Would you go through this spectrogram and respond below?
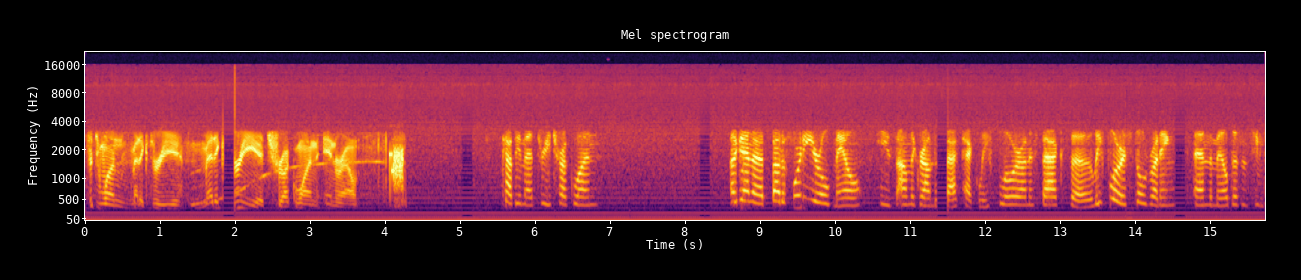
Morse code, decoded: none

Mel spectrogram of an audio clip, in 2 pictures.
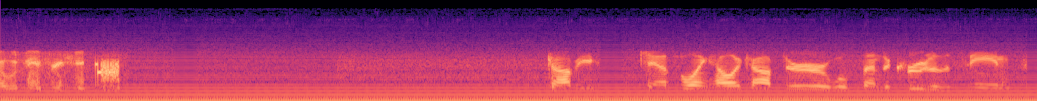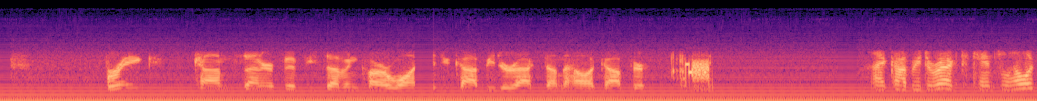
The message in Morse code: none

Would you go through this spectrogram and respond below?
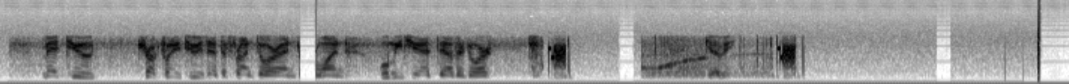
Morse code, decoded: none

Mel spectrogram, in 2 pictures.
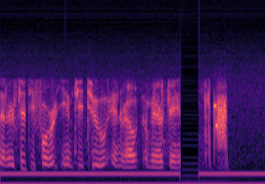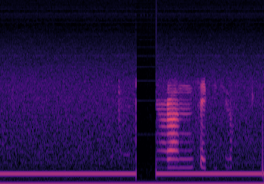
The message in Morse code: none

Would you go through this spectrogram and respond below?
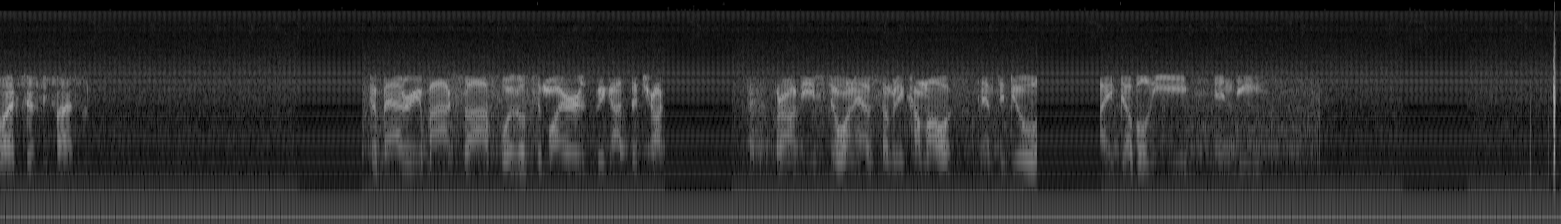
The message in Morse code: none

